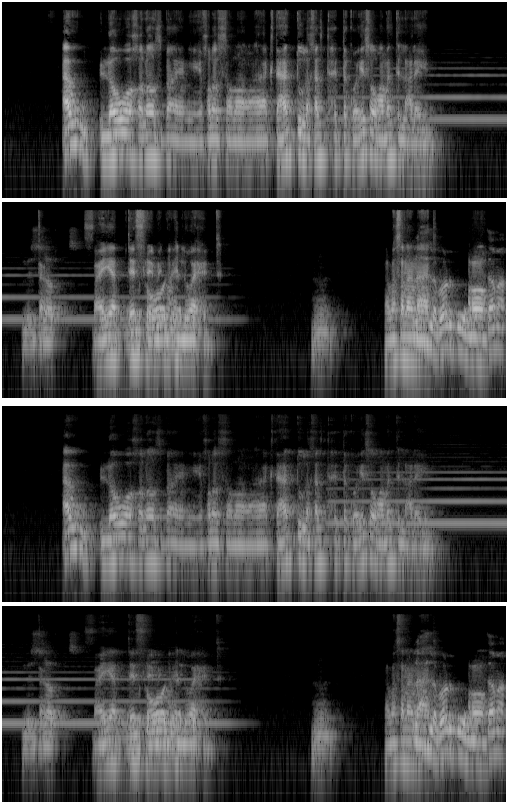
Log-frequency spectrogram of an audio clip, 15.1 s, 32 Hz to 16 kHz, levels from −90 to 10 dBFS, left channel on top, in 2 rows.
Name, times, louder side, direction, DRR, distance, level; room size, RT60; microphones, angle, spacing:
voice 1, 0.9-6.5 8.1-8.3 8.9-10.7 13.3-14.0 14.6-14.9, left 6 dB, 80° left, 0.5 m, -28 dB
Wind instrument woodwind instrument, 4.8-11.2, right 4 dB, 55° right, 1.5 m, -45 dB
voice 2, 7.9-8.7 9.0-10.6 12.2-12.6 13.7-15.1, equal, 5° left, 0.4 m, -30 dB
19.0 x 7.4 x 5.4 m
head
